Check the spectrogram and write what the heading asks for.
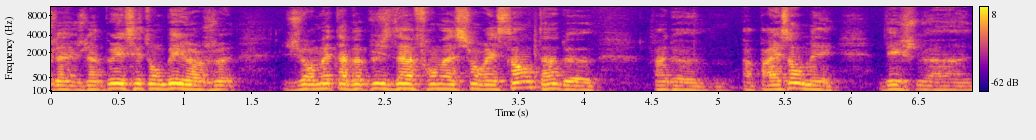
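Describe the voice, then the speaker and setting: A man's voice: mid-range voice, distant mic. A man giving a casual spoken series review, hesitant and full of fillers and restarts.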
